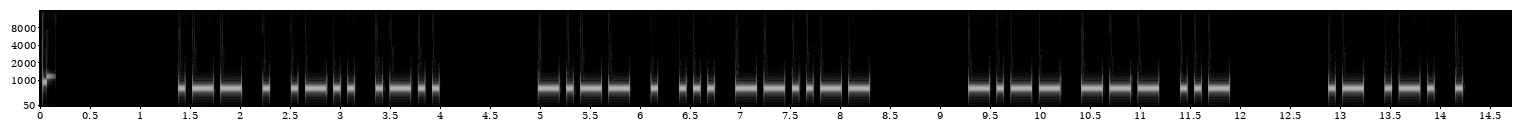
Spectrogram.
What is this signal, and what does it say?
Morse code, heard as a keyed tone, about 17 wpm, 700 Hz. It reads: WELL YES, YOU ARE
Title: 2x Word-Spacing - Sentences from Top 500 Words - 17wpm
